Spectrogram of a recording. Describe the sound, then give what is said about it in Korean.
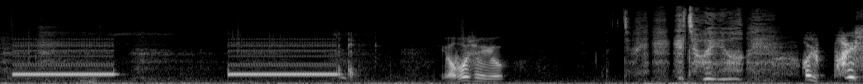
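Two sustained electronic telephone keypad tones as someone dials a phone call, about a second each with a short pause between, followed by hushed, whispery voices talking. “형사님이랑 기자님도 낮잠 잔다고 들어갔으니까 지금 얼른 전화해볼까?”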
